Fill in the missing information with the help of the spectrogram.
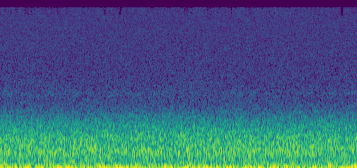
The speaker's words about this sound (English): So because of how quiet it is here, the only background sound is the waves.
